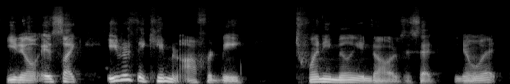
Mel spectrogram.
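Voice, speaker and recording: A man's voice: lowish voice, sing-song, a little fast, darkish tone, no room sound. A man in his fifties hosting a live stream, rambling casually, swearing freely and filling his talk with you-knows. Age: 50s. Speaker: livestream host.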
